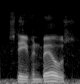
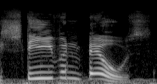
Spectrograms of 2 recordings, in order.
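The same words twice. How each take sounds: First: Said in the usual way. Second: Slow, high, drawn-out name; mock posh voice. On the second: Shown as a demonstration. Streamer showing the voice chat, drawn-out high. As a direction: say the name slowly like a stuffy butler. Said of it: "And then I say".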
